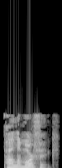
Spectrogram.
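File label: "polymorphic", British English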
